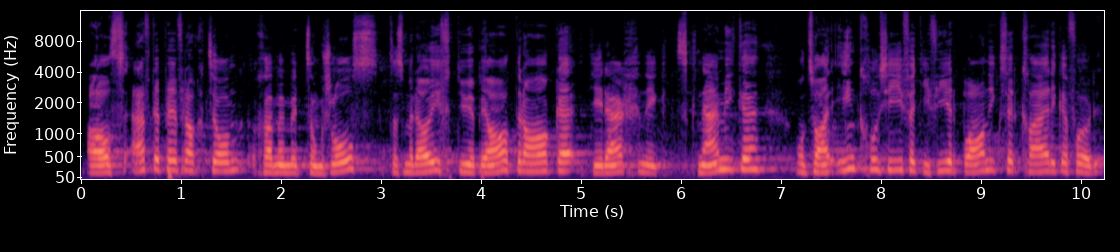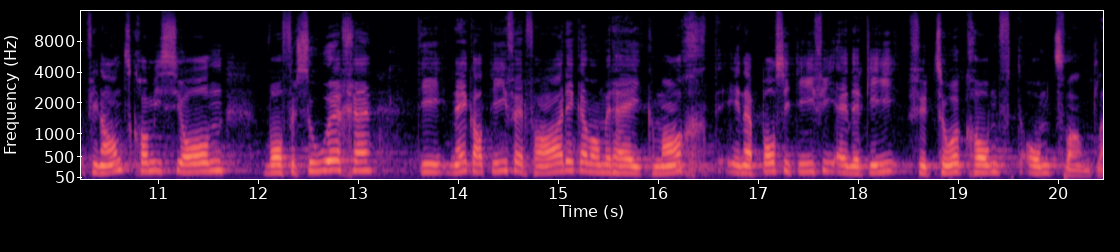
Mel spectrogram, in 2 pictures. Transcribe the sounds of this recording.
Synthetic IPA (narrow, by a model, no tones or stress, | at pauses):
ɑlsɛfd̥eːpʰeːfɾɑkt͡sjoːnχœməmɪɾt͡sʊmʃlʊsd̥ɑsməɾœʏχtyəbeɑːt̪ɾɑːɡ̥əd̥iɾæχnɪkt͡sknæmiɡə | ʊntt͡svɑːɾɪnkʰlusiːfəd̥ifiːəɾplɑːnɪksɛɾkʰlæːɾiɡəfɔɾfinɑnt͡skʰɔmisjoːn | ʋofəɾsuəχə | d̥inɛɡ̥ɑtiːfəɛɾrfɑːɾiɡəʋɔmɪɾhɛɪkmɑχtɪnəpɔsitiːfiɛnɛɾɡiːfʏɾt͡suəkʰχʊmftʊmt͡sʋɑ̰nd̥̪lə̰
